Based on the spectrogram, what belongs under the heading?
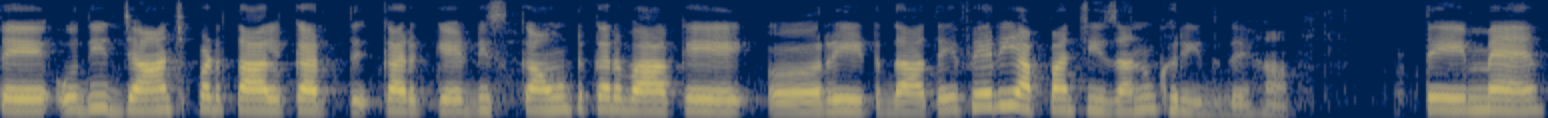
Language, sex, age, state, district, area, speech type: Punjabi, female, 18-30, Punjab, Ludhiana, urban, spontaneous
